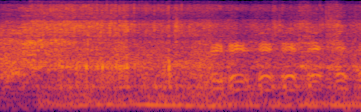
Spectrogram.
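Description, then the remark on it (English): A prize-winning Ford car's engine cranks and catches, settling into a steady, loud, gritty roar for a couple of seconds with no pauses. The car won a World of Wheels prize. “Now he's going to start it. Is it throaty?”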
